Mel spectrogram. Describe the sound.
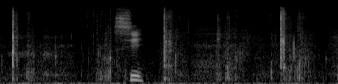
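Footsteps of people walking uphill through the morning, a few sharp, irregular steps heard under ongoing conversation.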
